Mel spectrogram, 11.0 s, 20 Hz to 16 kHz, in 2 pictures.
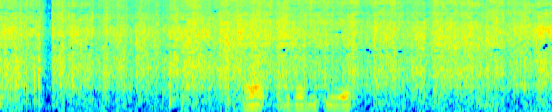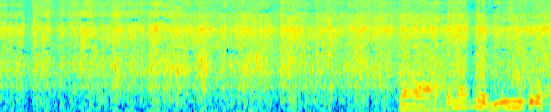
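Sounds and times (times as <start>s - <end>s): pork sizzling in hot oil: 0.0s - 11.0s.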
